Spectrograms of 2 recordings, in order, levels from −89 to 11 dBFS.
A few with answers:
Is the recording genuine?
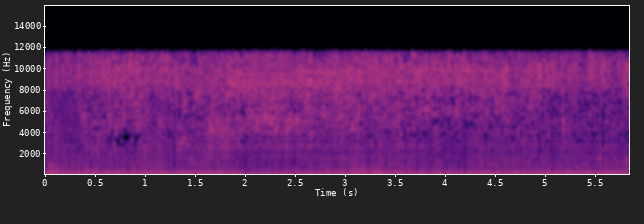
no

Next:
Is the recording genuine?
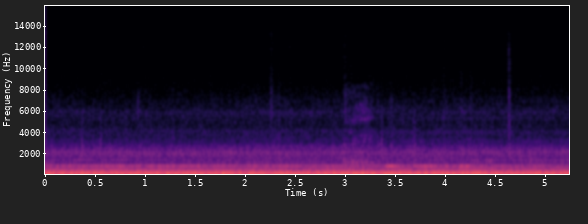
yes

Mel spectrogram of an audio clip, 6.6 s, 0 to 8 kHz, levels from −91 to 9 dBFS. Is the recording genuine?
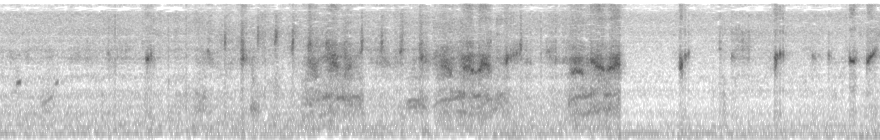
no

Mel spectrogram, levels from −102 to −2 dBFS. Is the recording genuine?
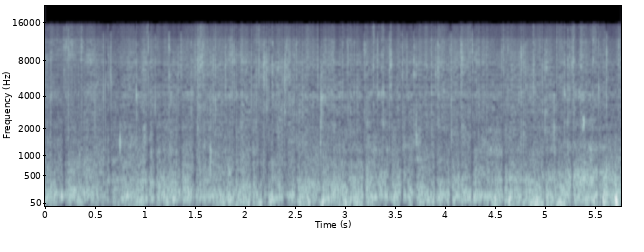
no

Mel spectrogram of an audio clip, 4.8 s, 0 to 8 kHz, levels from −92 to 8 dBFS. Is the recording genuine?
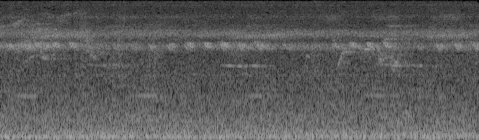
yes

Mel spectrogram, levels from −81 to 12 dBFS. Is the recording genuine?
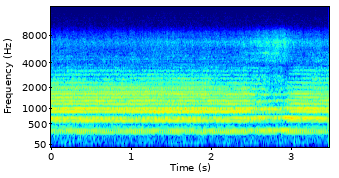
no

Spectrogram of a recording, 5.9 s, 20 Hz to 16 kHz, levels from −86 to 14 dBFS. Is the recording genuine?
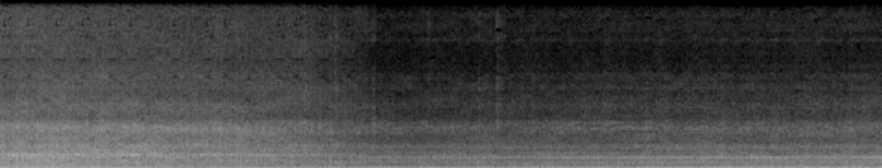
no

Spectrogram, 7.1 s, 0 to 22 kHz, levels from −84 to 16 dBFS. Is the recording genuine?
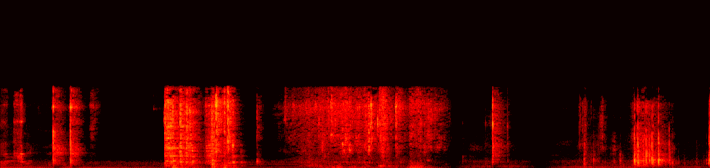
yes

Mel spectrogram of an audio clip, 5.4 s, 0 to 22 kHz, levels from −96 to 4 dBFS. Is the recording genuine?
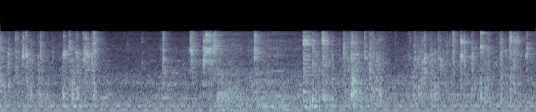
yes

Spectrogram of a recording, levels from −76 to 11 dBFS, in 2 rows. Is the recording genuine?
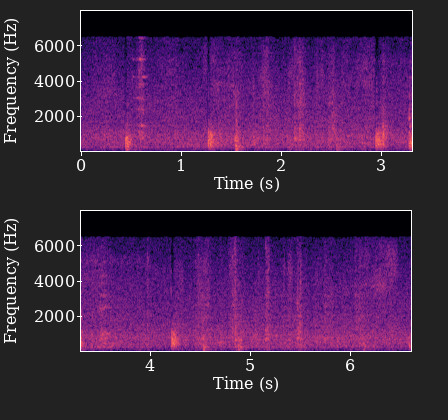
yes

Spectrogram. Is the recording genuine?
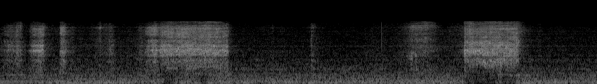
no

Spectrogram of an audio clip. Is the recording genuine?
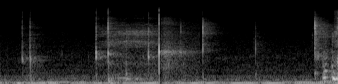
yes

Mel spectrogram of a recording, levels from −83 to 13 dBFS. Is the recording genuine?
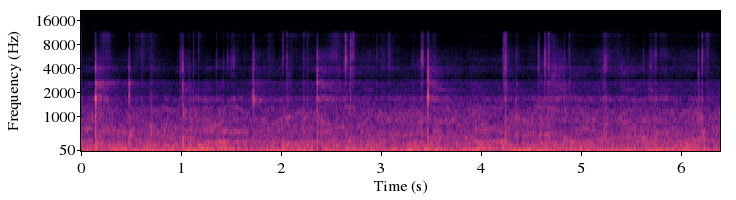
no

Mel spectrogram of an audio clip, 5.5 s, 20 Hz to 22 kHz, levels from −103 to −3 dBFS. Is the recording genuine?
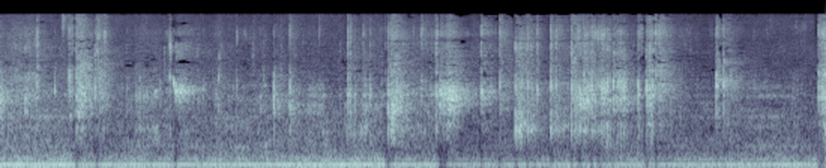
yes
